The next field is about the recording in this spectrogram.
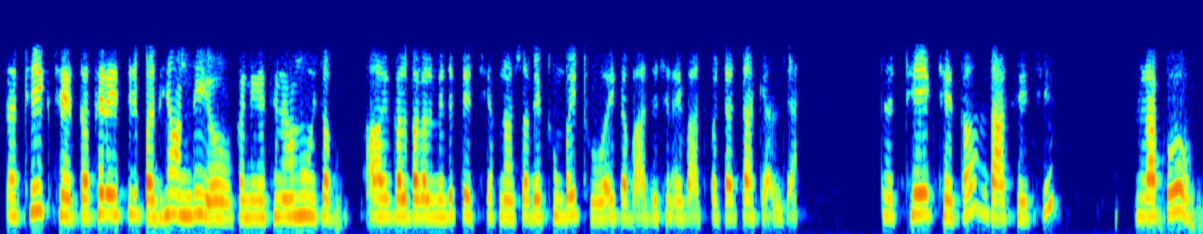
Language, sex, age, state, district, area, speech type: Maithili, female, 30-45, Bihar, Madhubani, rural, conversation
